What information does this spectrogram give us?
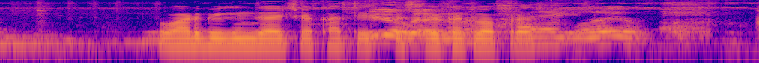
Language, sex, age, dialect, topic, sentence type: Marathi, male, 18-24, Southern Konkan, agriculture, question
